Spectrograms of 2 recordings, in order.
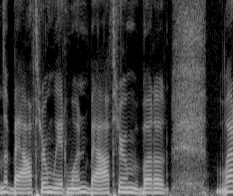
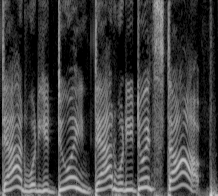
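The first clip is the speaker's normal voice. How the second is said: terrified, frantic, high, panicked screaming; 9 semitones higher than usual. Retelling being fourteen and screaming at their dad after he fired, retelling a scream. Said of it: "I just start screaming".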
